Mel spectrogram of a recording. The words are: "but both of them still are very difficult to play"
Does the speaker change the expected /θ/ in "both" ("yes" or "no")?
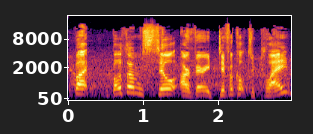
no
